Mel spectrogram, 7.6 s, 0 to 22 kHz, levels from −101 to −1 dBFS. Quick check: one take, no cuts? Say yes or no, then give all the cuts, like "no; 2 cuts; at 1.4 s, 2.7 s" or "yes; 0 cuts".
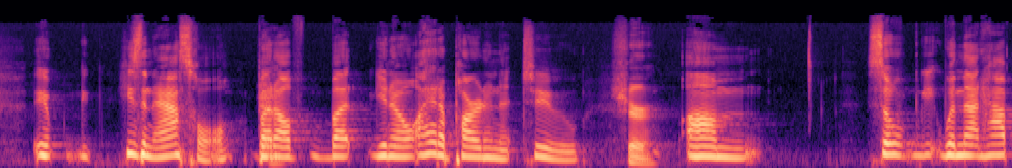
yes; 0 cuts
